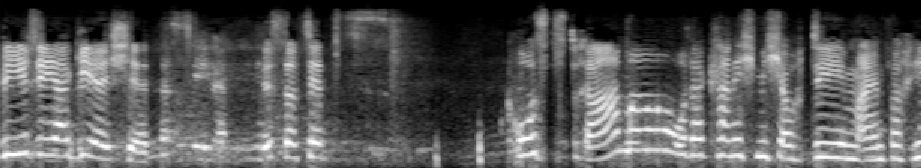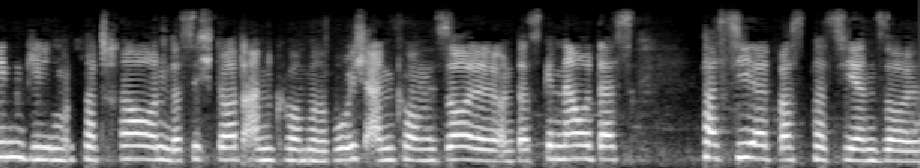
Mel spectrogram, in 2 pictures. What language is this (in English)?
German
